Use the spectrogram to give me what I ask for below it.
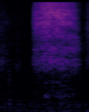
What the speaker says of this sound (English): just hold your ruler on your score lines and then just bend the card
